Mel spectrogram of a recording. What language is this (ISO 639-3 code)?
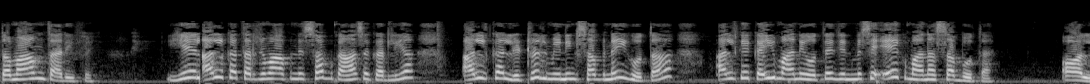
urd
